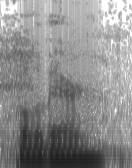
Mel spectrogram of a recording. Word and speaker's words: Poilievre: Poilievre.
